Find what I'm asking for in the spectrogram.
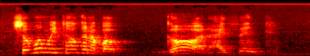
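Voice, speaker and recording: A man talks at a fairly slow pace, his pitch swinging very widely. There is audible room echo and noticeable background noise. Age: 70s. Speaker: lecturer on African history. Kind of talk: lecture.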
